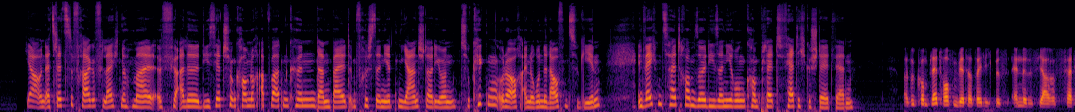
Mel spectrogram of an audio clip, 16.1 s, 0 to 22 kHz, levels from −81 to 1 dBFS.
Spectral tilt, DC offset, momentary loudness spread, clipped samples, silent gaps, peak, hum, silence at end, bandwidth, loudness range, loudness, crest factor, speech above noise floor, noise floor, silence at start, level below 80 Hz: -4 dB/octave; under 0.1%; 7 LU; under 0.1%; none; -8 dBFS; none; 0 s; over 20 kHz; 2 LU; -27 LUFS; 18 dB; 38 dB; -65 dBFS; 0.4 s; -58 dBFS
